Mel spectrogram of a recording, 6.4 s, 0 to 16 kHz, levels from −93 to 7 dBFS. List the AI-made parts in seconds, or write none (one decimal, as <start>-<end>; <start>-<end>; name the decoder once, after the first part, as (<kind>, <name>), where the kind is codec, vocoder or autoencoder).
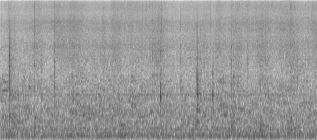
0.0-2.7 (vocoder, BigVGAN v2); 3.3-4.4; 5.7-6.4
